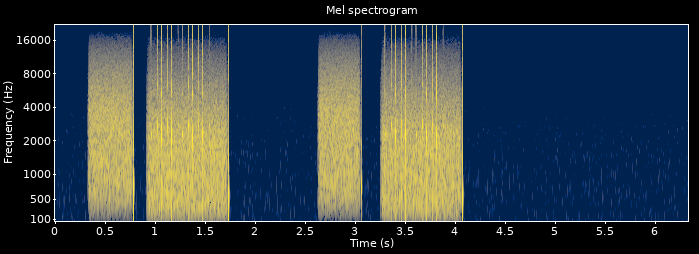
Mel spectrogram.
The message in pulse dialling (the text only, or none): 6 6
